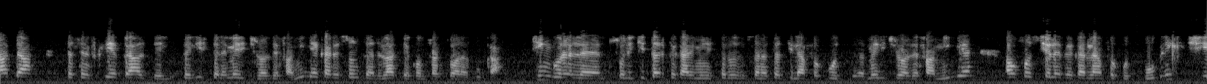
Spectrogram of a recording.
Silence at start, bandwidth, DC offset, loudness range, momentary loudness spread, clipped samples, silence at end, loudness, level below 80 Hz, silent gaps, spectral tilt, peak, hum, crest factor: 0 s; 16 kHz; under 0.1%; 3 LU; 13 LU; under 0.1%; 0 s; -27 LUFS; -60 dBFS; none; -3 dB/octave; -4 dBFS; none; 24 dB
